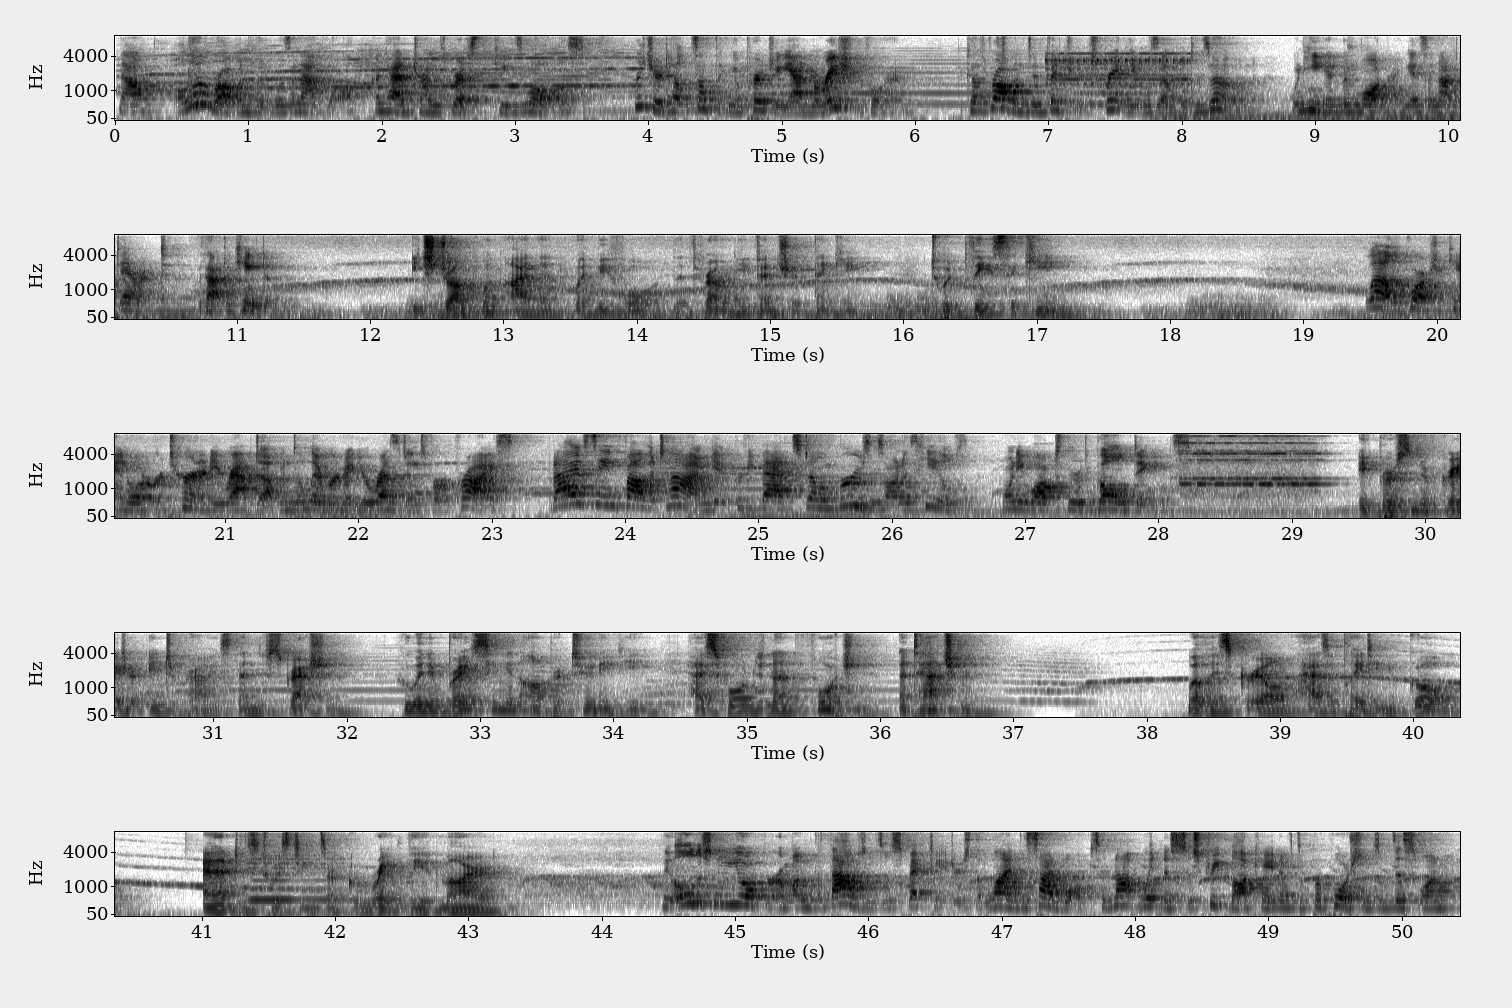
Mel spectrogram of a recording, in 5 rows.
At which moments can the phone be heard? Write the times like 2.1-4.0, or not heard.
6.7-8.1, 28.1-29.3, 41.3-42.1.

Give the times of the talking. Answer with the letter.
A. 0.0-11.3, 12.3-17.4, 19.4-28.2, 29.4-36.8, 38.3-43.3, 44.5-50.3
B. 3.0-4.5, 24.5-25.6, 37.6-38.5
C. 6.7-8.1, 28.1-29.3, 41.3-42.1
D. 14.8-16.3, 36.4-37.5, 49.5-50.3
A.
